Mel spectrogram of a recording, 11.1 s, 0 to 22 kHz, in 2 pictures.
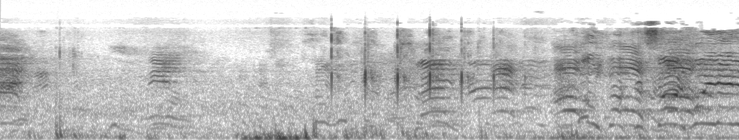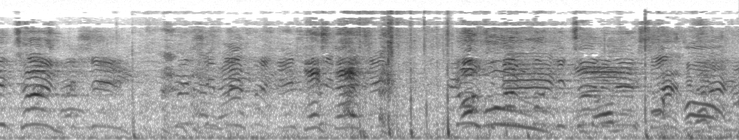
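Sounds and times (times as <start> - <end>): players shouting: 4.2 - 11.0.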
